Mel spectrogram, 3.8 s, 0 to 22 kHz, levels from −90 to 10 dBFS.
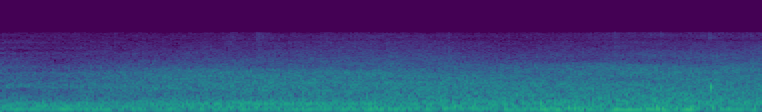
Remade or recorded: remade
